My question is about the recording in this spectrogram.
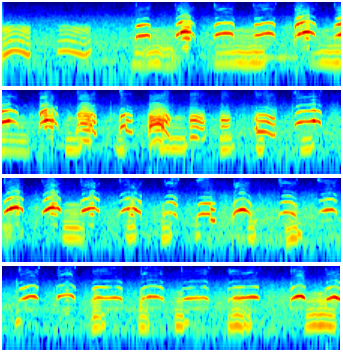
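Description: Puppy whimpering and yelping in a long run of short, high cries, each rising and falling in pitch, about two or three a second.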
